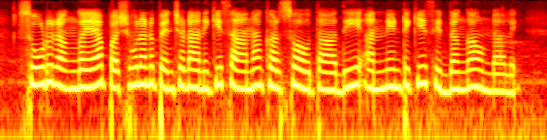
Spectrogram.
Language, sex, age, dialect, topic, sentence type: Telugu, female, 25-30, Telangana, agriculture, statement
